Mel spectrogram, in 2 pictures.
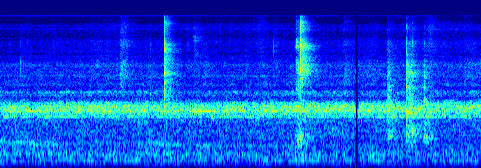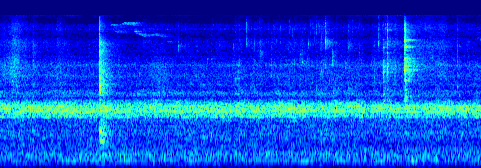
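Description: Scattered plastic clicks and knocks, about half a dozen spread through, with some liquid sounds, as a vertical gel electrophoresis tank is switched off and opened and the gel cassette is lifted out of its running buffer. A steady high background hiss runs underneath.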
